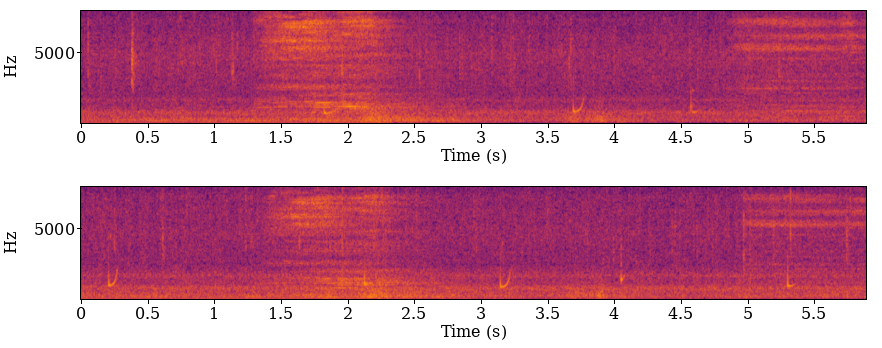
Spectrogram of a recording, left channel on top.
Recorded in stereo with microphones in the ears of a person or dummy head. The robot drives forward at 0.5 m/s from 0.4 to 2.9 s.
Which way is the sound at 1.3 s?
70° left (ahead or behind).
